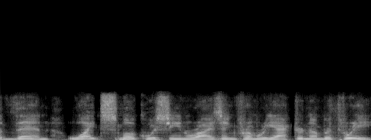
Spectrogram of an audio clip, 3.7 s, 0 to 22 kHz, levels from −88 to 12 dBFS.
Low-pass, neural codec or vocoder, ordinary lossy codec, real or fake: 7.2 kHz; none; Opus, 32 kbps; real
